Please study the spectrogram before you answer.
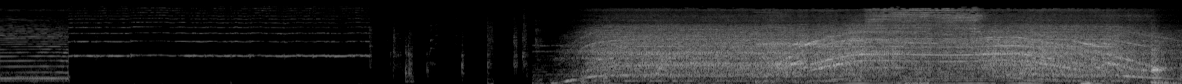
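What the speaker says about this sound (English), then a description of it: "I'm just using my multi-tool to cut along the joist to take out the floorboard" An oscillating multi-tool cuts a floorboard along a joist, starting after a few brief knocks and tones, then buzzing loudly and continuously with a shifting pitch as the blade bites into the wood.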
